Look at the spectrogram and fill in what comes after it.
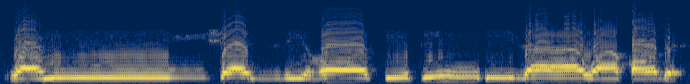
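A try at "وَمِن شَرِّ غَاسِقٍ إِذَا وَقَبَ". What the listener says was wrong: Diulangi ayat yang ketiga, Afwan. Qafnya diperjelas ya. Siqin.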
